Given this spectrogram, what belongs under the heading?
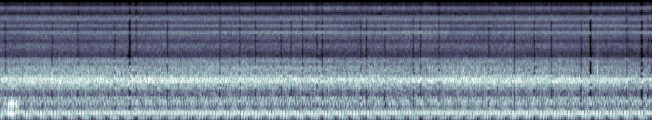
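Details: Steady loud hissing suction roar with no breaks during endoscopic microsuction, clearing remaining wax from a woman's ear canal after a large impacted lump was removed from the isthmus.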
